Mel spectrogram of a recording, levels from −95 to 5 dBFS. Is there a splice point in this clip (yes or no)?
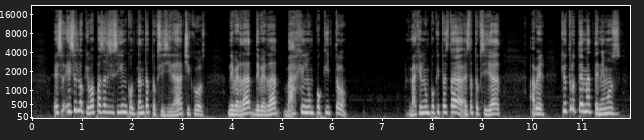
no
